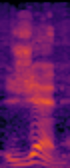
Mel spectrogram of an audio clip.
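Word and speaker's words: 甄: In the Beijing dialect, his surname is pronounced Zhen, and Yen is the Cantonese pronunciation.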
